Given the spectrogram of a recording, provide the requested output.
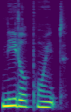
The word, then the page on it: needlepoint: American English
